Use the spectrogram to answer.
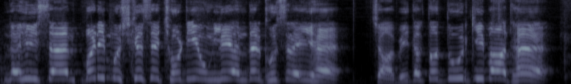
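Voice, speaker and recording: Apologetic, eager rookie fireman, high pitch, cartoon dub over music. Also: unhurried, bright, forceful tone, full character voice. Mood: sheepish, eager. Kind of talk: animated children's cartoon dub.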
